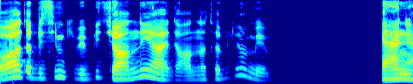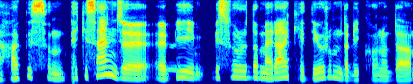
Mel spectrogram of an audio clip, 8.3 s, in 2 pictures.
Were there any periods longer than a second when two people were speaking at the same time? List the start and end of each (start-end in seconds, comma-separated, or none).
none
